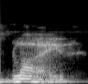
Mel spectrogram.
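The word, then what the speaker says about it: blithe: So we have two mistakes in pronunciation. The first one is Bllythe.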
